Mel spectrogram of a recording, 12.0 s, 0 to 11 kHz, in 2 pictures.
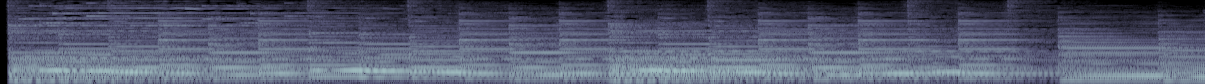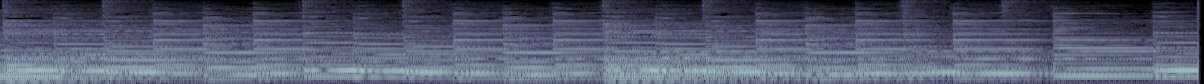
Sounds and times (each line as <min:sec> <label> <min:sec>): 0:00.0 piano 0:12.0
